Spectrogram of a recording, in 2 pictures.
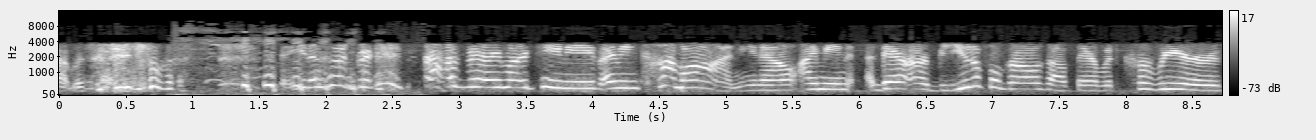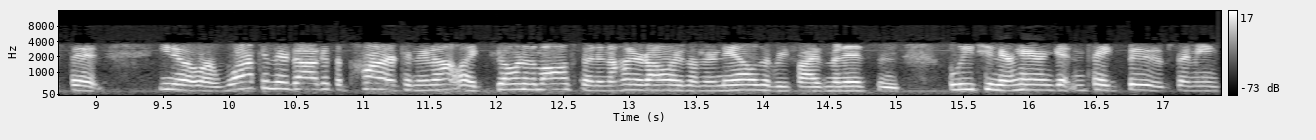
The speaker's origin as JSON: {"language": "English", "town": "Ventura", "region": "California", "country": "United States", "said": "from Ventura."}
